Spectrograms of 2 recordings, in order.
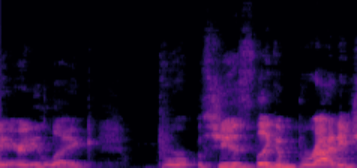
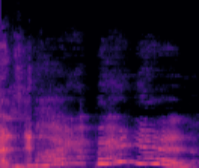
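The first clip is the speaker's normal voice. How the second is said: playful echo shout. Real, not acted. Echoes co-host's shout.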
